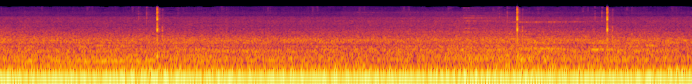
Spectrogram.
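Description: Computer mouse clicking three times, short sharp clicks with the last two close together, over a steady low hum and background rumble.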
